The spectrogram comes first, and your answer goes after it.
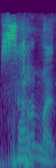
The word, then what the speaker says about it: salmon: Salmon salmon yun ano silent L.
